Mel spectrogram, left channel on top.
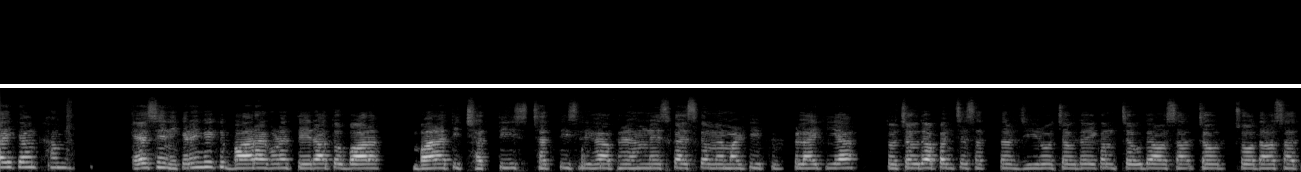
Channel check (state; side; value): silent; left; digital silence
